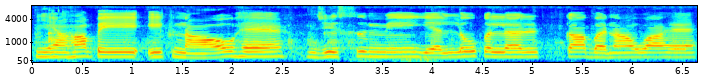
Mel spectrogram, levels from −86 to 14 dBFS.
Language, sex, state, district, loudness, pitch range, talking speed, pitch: Hindi, female, Rajasthan, Bikaner, -14 LUFS, 195-210 Hz, 110 wpm, 205 Hz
